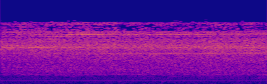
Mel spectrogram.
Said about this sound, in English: Its long, sleek body angles upwards as it climbs to supersonic altitude. That's certainly some aircraft.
